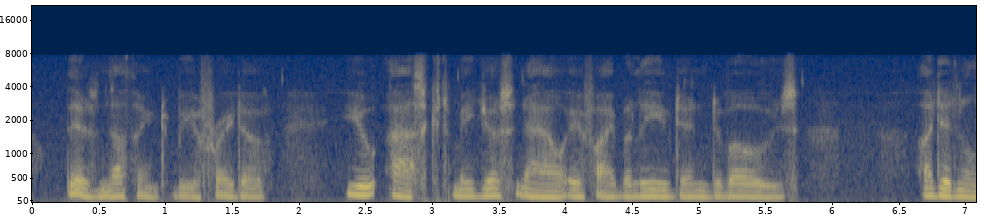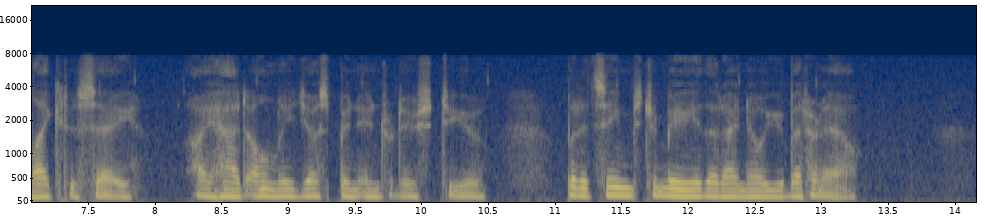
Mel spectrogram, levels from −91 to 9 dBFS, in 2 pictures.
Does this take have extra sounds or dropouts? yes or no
no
